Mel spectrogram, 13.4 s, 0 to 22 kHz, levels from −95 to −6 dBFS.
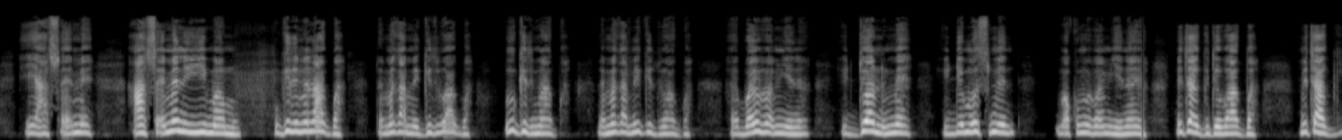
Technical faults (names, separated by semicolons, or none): input switched to a poorer device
